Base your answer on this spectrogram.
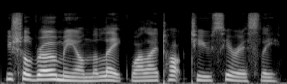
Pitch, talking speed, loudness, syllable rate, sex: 190 Hz, 270 wpm, -17 LUFS, 5.8 syllables/s, female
